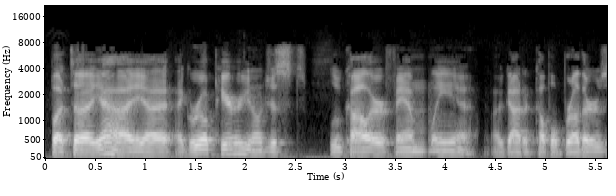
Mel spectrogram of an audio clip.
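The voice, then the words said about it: Great Lakes Midwestern American accent. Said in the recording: “You can probably tell by my accent that I come from the Great Lakes area.”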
